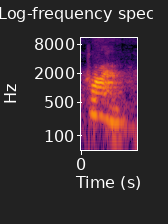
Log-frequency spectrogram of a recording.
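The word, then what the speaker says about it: χ: It is pronounced as chi.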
